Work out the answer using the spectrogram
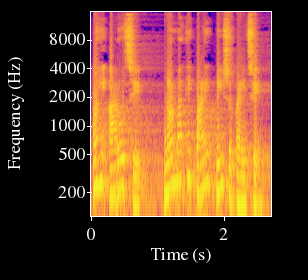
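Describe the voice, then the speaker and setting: A woman's voice: mid-range voice, expressive, moderate pace, mellow, natural voice. A woman reading the lines of a teasing young sister-in-law in a storybook tale, with a long reverb.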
